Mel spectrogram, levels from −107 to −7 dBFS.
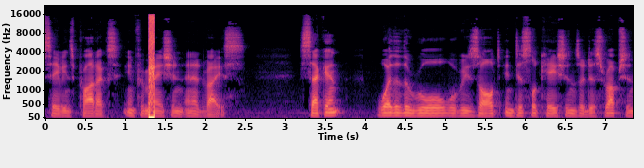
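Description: At 1.30 s the speech is interrupted by file tags played as audio, lasting until 1.36 s. A block of text metadata is being decoded as if it were sample data. Text characters fall in a narrow range of byte values, so they produce a loud, coarse rasp pushed to one side of zero. It lasts about 60 ms. It starts and stops abruptly, with hard edges, like a short burst of harsh static.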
